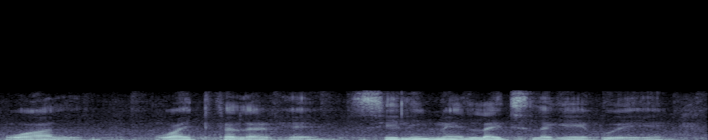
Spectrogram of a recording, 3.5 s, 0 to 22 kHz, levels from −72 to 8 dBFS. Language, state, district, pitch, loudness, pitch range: Hindi, Arunachal Pradesh, Papum Pare, 100 Hz, -19 LUFS, 90-105 Hz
